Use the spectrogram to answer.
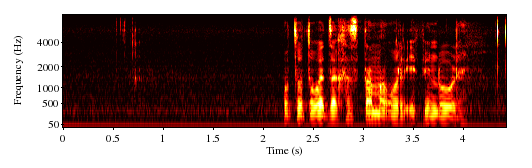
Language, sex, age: Venda, male, 26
